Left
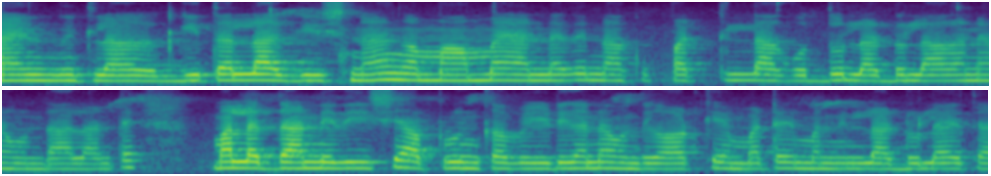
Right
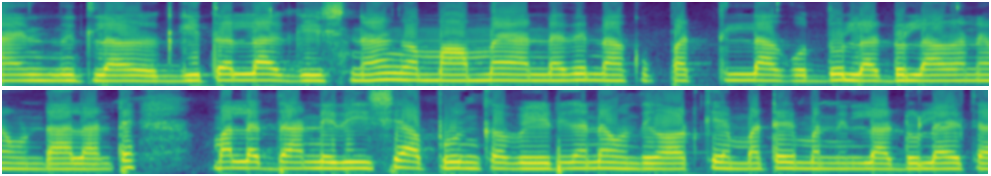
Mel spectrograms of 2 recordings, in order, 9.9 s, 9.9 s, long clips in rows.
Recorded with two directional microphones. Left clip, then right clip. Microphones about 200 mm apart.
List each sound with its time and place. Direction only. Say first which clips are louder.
0.0 s a woman's voice: right 12 dB; 45° right (ahead or behind)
